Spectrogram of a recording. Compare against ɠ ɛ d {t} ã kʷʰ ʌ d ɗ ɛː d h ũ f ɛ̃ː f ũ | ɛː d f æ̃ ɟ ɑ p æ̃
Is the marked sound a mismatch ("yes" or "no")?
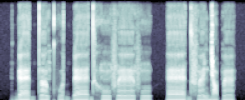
no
